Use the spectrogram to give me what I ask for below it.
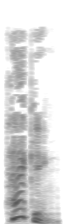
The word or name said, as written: hacking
